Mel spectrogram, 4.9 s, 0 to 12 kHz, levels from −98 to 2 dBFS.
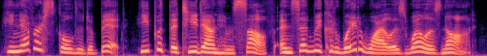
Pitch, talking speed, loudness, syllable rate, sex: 255 Hz, 260 wpm, -18 LUFS, 5.8 syllables/s, female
